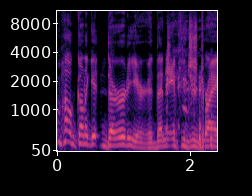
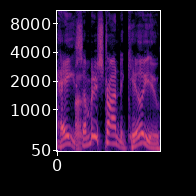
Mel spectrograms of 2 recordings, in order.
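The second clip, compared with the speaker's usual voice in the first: ordinary delivery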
